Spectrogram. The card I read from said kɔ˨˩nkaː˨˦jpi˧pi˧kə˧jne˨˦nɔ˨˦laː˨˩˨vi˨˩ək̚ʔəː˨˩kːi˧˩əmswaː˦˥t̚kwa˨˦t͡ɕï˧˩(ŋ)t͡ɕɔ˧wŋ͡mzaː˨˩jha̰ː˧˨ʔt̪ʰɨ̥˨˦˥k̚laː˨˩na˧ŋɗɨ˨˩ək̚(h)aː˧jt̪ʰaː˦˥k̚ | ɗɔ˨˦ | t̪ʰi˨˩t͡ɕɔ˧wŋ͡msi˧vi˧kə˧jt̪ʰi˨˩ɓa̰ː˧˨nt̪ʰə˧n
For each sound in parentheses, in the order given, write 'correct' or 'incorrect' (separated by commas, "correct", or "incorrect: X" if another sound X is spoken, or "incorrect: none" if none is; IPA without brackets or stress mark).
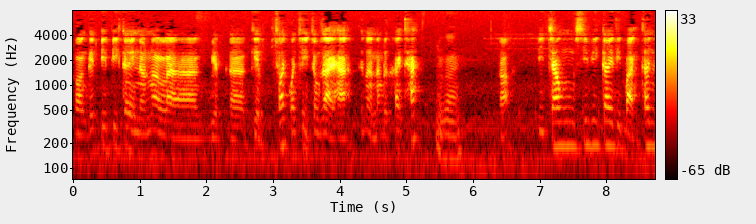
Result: correct, incorrect: x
